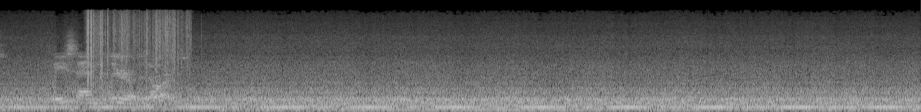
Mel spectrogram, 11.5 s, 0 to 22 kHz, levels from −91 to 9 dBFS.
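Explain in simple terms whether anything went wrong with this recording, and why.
From about 1.08 to 2.40 seconds, a harsh scratching, rustling layer sits over the audio. It is uneven and crackly, and nearly as loud as the sound itself, so it is hard to miss. This is cable scratch noise. The likely cause is a worn cable, plug or knob being moved during recording. When a tired metal contact shifts, the electrical connection keeps flickering between good and poor, and each flicker lands in the recording as a burst of scratchy noise.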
